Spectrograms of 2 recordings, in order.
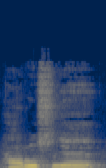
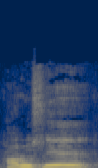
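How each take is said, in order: Both takes have the same delivery.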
